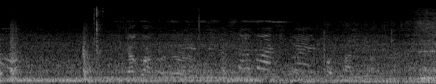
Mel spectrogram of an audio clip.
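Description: A vehicle engine idling with a steady low hum, with faint voices talking over it and a couple of brief knocks near the start.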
